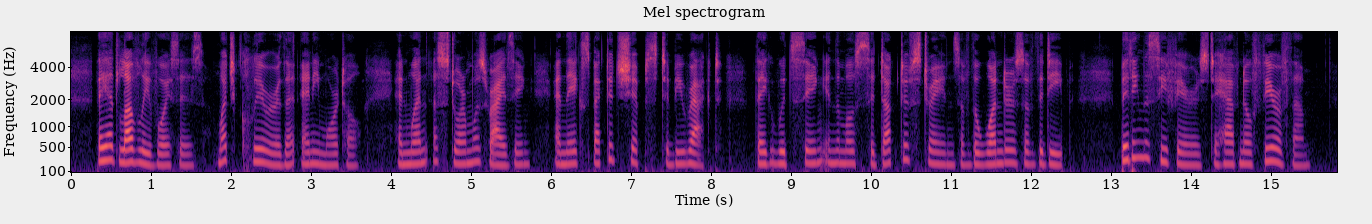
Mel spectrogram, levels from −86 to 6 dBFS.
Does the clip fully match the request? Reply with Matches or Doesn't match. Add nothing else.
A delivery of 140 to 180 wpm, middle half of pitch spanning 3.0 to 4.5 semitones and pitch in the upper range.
Doesn't match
